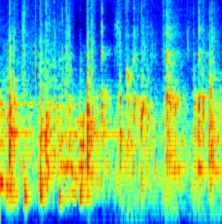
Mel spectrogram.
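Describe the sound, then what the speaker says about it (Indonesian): A studio audience claps for three judges on an Indonesian comedy show, a moderate, fairly close patter of applause sustained for a couple of seconds. "Boleh tepuk tangan buat ketiga juri kita?"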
